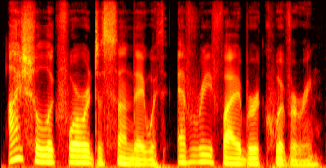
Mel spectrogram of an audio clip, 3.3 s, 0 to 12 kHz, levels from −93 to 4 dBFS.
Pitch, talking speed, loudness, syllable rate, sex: 110 Hz, 185 wpm, -17 LUFS, 5.7 syllables/s, male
